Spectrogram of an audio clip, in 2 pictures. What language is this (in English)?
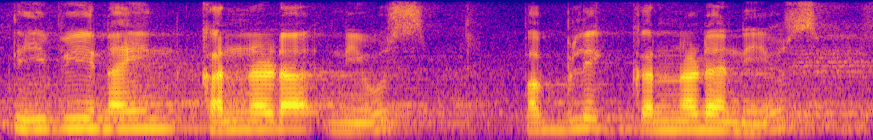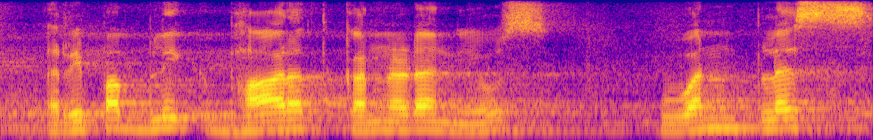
Sanskrit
